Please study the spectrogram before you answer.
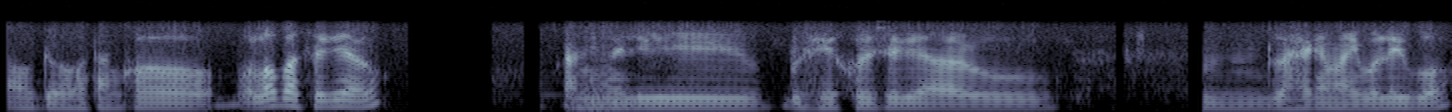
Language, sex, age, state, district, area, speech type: Assamese, male, 18-30, Assam, Charaideo, rural, conversation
